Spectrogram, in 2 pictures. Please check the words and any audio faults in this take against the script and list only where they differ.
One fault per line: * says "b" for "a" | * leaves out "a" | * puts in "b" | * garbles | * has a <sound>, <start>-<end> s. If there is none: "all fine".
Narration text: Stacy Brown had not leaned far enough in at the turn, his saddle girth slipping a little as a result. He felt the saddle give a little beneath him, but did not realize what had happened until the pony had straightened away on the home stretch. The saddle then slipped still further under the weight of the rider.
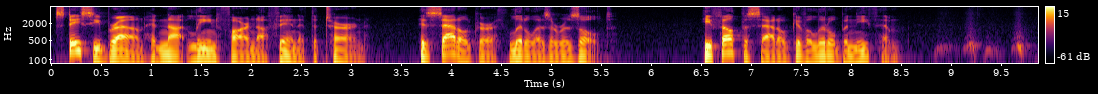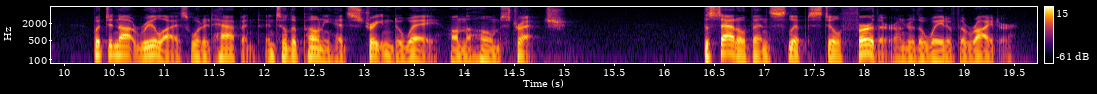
* leaves out "slipping a"
* has a whoosh, 8.8-10.0 s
